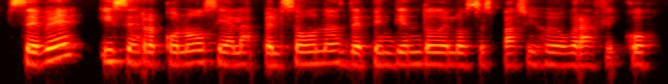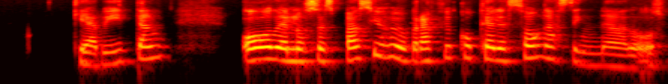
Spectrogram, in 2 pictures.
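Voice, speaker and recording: A woman from the Republic, speaking as a guest in a reflective panel conversation, with frequent pauses and restarts. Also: mid-range voice, mellow. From Dominican Republic. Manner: slow, thoughtful, frequent hesitations and restarts.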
